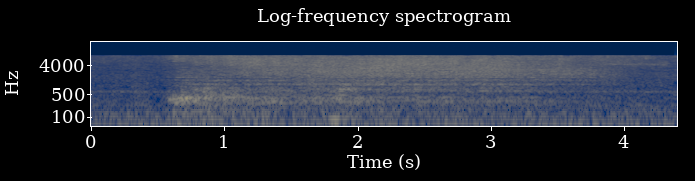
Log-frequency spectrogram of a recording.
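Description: A toilet flushing: a sudden rush of water about half a second in that slowly dies away.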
